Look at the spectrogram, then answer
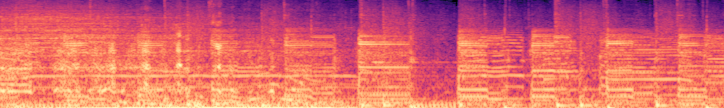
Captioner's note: laughing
